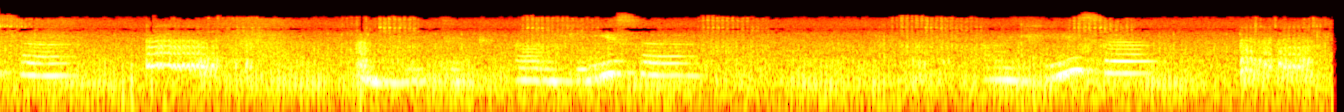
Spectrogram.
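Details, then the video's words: Pet cat responding when its owner calls it, trading vocalizations: a series of short chirping and rising meows with bending pitch, several grouped closely together, between quiet pauses; a woman's voice calls nearby. "Кошарик - ОТВЕЧАЕТ"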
